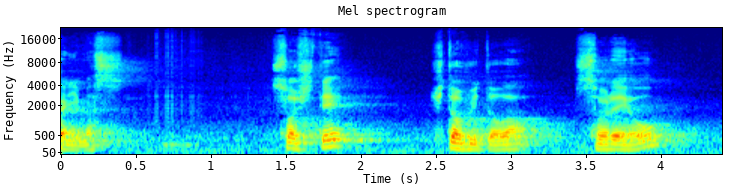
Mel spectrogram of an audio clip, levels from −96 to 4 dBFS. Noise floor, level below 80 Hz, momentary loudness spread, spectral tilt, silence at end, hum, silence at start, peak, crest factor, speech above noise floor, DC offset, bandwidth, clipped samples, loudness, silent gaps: -56 dBFS; -64 dBFS; 19 LU; -5 dB/octave; 0.2 s; none; 0 s; -10 dBFS; 22 dB; 27 dB; under 0.1%; 19.5 kHz; under 0.1%; -29 LUFS; none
